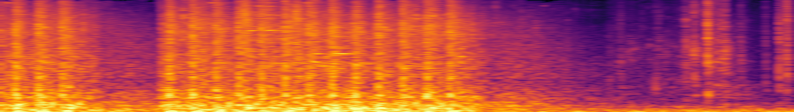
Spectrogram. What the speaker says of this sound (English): Shoot through the wall, it's not reinforced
